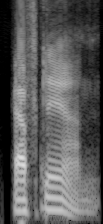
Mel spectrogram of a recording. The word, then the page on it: Afghan: American English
